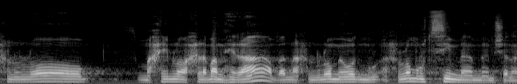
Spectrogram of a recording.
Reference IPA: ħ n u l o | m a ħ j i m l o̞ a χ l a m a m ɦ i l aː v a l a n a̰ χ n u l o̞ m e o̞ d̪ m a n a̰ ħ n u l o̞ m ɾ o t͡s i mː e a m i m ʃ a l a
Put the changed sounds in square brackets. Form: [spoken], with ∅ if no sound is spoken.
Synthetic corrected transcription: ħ n u l o | m a ħ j i m l o̞ a [ħ] l a m a m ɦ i [ɾ] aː v a l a n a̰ [ħ] n u l o̞ m e o̞ d̪ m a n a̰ ħ n u l o̞ m ɾ [u] t͡s i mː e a m [e] m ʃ a l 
